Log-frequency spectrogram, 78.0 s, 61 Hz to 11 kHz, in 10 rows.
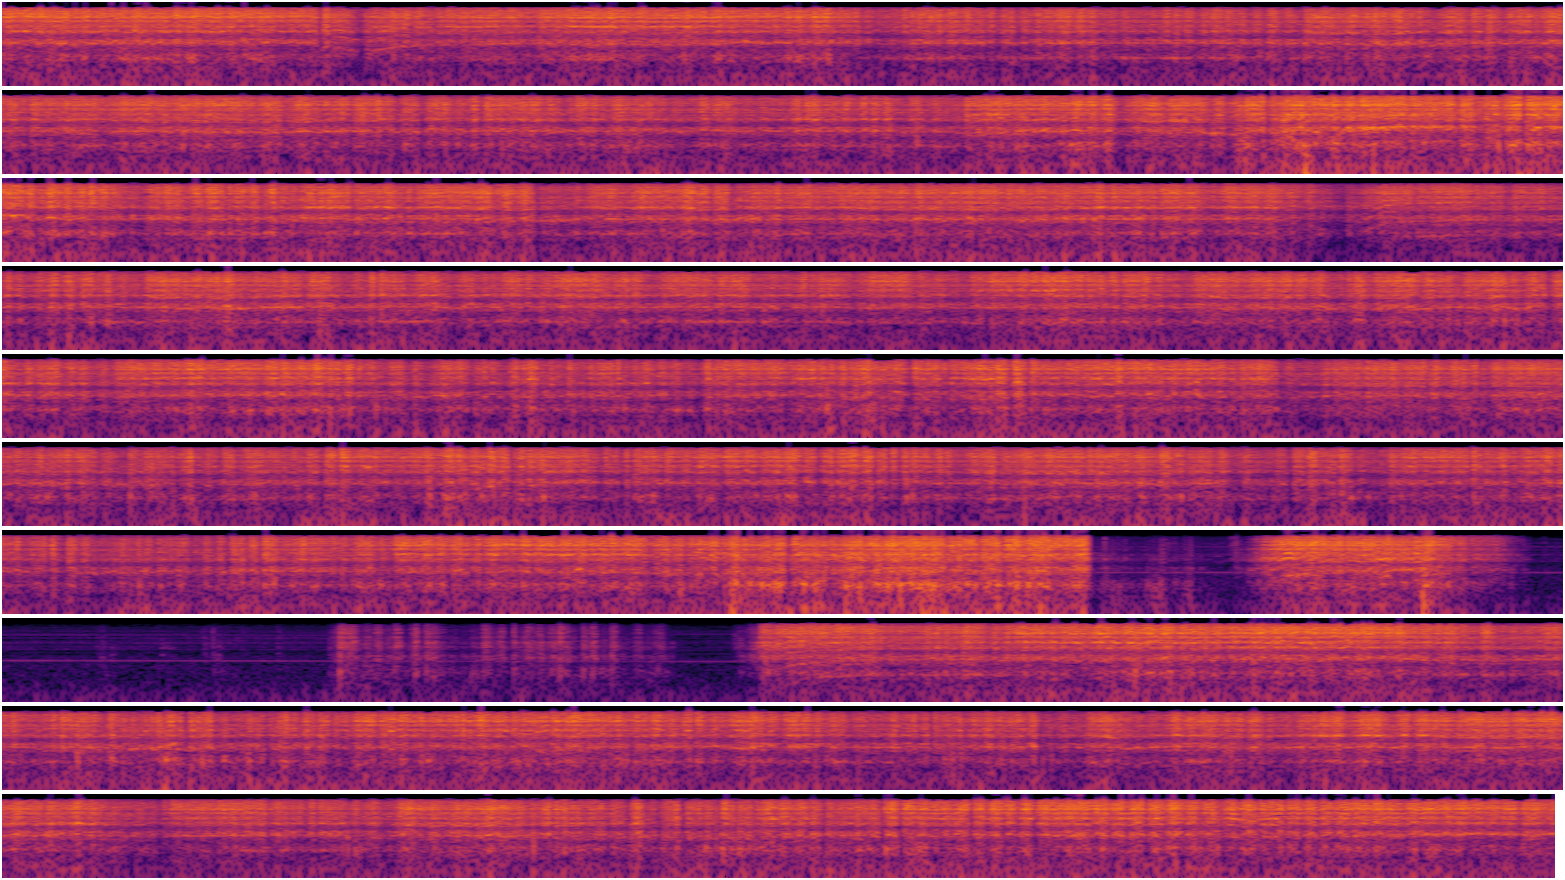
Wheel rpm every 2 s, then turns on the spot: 210, 210, 230, 230, 220, 230, 230, 270, 240, 220, 220, 190, 230, 230, 230, 210, 220, 220, 210, 210, 220, 220, 220, 220, 220, 180, 100, 20, 20, 150, 210, 220, 220, 230, 230, 220, 220, 220, 220.
56-58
